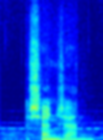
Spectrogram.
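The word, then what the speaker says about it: 深圳: Shenzhen you know like you're talking to your best friend Jen Shenzhen.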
